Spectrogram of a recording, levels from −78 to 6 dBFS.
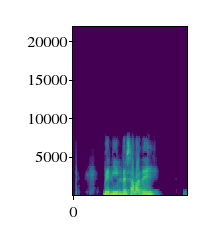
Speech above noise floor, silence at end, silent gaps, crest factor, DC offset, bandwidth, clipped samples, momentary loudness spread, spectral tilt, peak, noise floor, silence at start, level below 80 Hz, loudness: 35 dB; 0.6 s; none; 14 dB; under 0.1%; 8 kHz; under 0.1%; 6 LU; -4.5 dB/octave; -2 dBFS; -48 dBFS; 0.6 s; -56 dBFS; -14 LUFS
